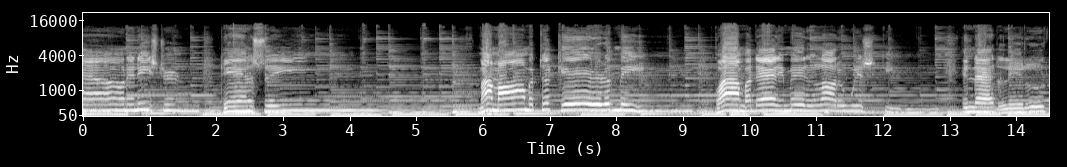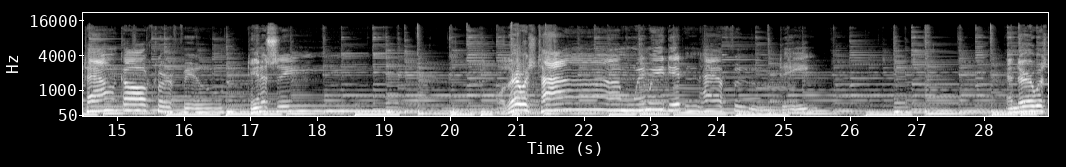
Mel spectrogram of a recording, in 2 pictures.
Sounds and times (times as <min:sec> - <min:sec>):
Bluegrass: 0:00.0 - 0:28.9
Rhythm and blues: 0:00.0 - 0:28.9.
